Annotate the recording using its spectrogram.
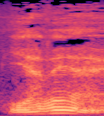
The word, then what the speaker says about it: Yahweh: Als je inademt is het. En als je uitademt. Dus met je in- en uitademen spreek je die naam Yahweh uit.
